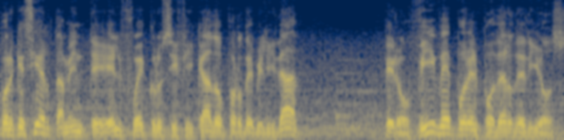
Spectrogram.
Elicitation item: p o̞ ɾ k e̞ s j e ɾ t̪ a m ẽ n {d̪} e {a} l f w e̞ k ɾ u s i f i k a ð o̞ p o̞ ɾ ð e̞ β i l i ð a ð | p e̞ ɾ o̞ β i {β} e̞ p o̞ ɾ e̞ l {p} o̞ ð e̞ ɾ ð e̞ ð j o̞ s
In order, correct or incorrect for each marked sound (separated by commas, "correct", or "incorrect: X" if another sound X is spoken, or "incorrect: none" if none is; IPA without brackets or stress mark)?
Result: incorrect: t̪, incorrect: e, correct, correct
